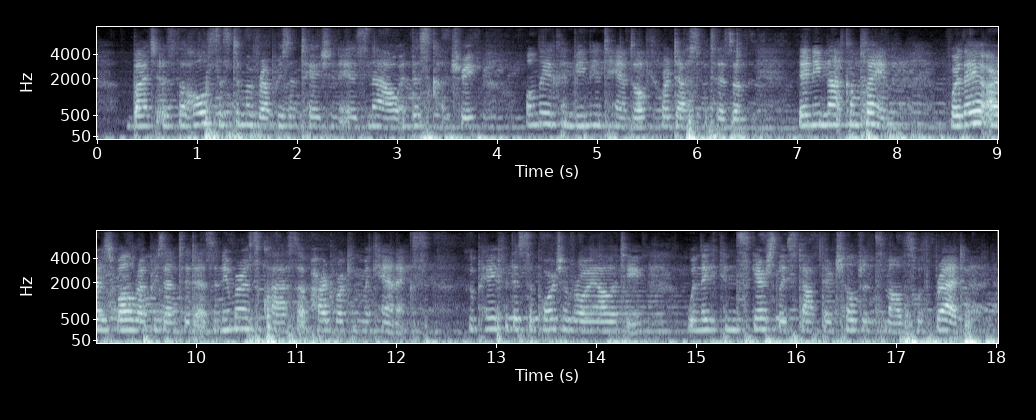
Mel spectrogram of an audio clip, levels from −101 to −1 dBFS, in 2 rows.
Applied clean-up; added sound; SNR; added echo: none; none; none; reverberation time 2.3 s.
